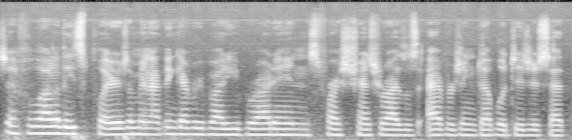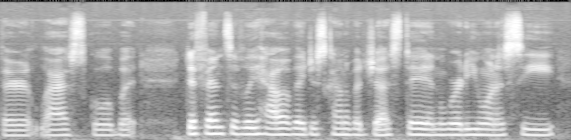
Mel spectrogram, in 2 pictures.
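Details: Adult speaker; typical speech.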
